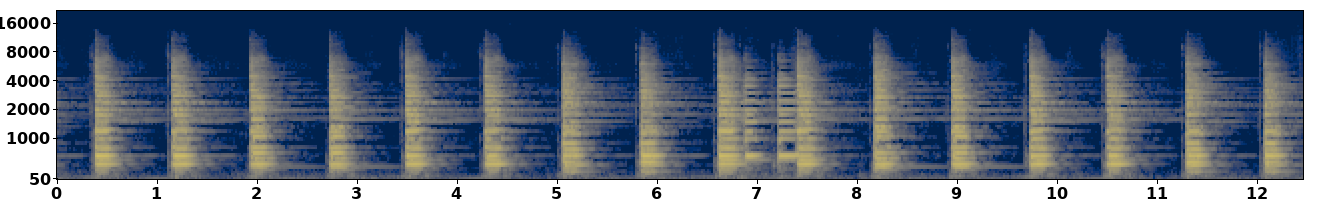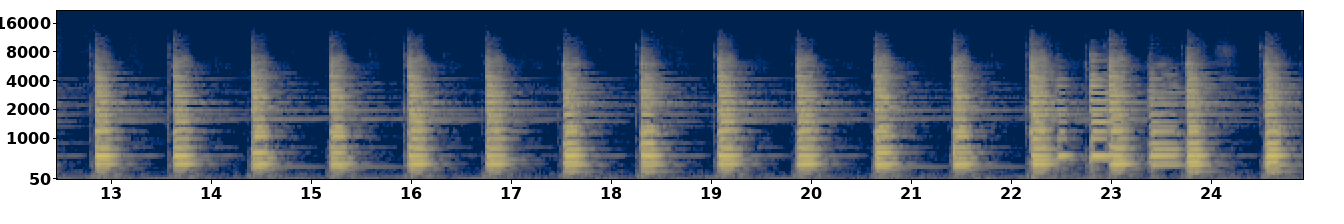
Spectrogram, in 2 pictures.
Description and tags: zulu 77 G PIANO 4
Roots rasta reggae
